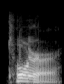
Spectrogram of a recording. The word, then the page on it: tourer: American English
